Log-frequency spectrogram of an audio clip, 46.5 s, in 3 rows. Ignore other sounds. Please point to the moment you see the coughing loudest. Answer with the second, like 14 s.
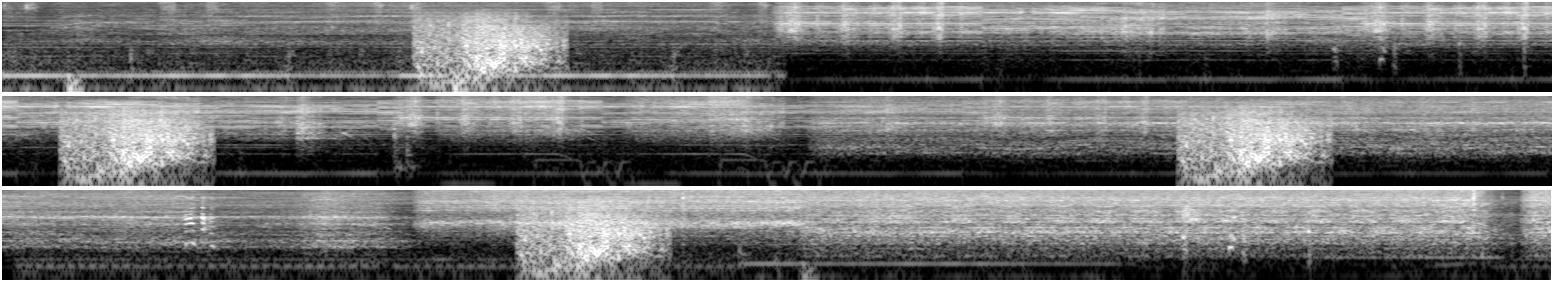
43 s.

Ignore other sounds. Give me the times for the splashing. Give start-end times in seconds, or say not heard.
4.1-5.7, 16.1-17.6, 27.2-28.8, 36.1-37.7.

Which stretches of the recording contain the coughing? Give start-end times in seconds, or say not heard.
12.8-15.3, 42.4-44.3.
